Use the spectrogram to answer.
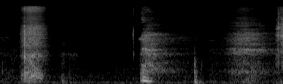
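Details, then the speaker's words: Short hissing bursts of partly stifled sneezing with quick breaths between, in a quiet room; the person says they sneeze several times every day and have done since childhood. "back inside still sneezing oh dear this season doesn't really bother me actually even though i sneeze every day and several times"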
